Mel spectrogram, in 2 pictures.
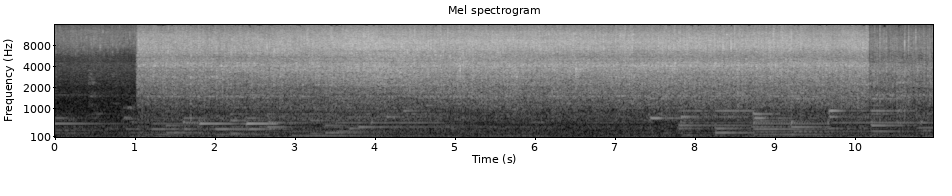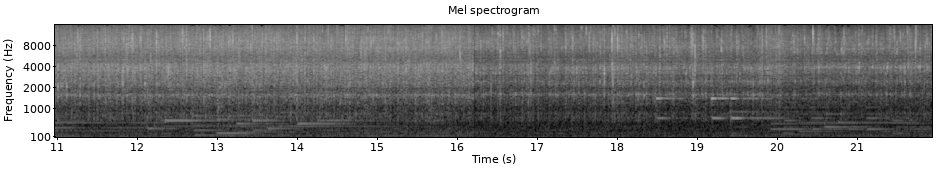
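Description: Whole prawns sizzling in hot oil in a frying pan. The sizzle starts suddenly and loudly about a second in, eases off about halfway and carries on more quietly. Soft background music plays underneath.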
